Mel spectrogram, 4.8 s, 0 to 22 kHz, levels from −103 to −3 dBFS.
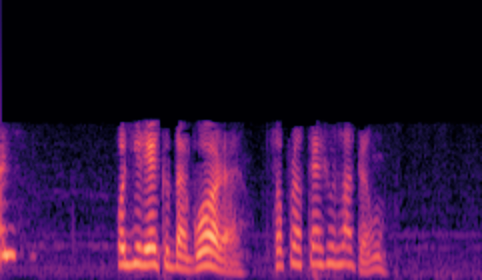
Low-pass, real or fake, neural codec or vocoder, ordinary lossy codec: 3.6 kHz; real; none; MP3, 24 kbps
